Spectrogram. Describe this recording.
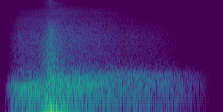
Whoosh Compressed
flyby, passby, swoosh, whoosh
